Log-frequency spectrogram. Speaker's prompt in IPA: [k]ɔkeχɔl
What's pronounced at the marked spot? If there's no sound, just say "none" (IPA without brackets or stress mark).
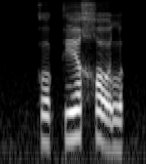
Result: k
